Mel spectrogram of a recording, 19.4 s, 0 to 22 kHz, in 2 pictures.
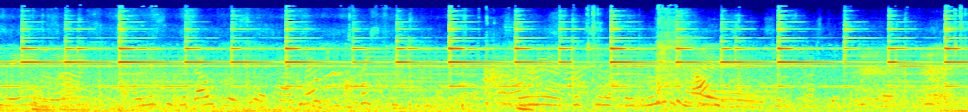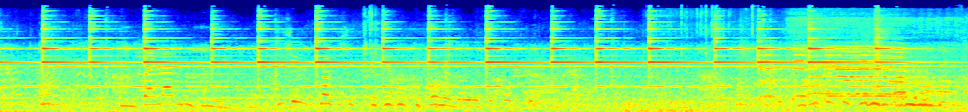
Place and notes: Recording of an Astronomical Clock in Prague on Sunday (with obvious crowds around).
Recorded with Soundman OKM + Zoom H2n
Praha, Česko, January 2017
